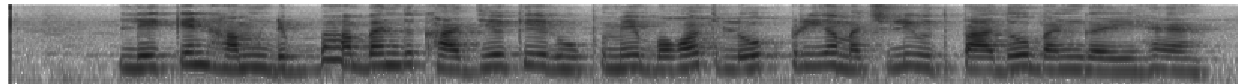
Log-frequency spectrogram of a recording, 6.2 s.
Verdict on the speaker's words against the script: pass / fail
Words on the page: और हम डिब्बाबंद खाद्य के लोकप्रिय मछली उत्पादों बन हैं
fail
